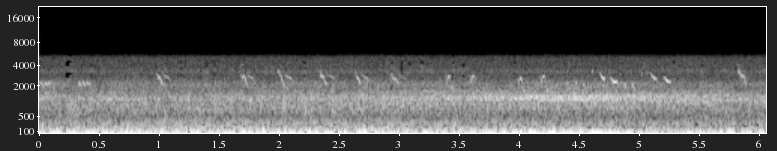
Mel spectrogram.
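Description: Birds chirping: a run of short, quick chirps, each dropping in pitch, about three a second, over a steady low rumble.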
